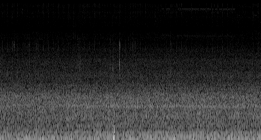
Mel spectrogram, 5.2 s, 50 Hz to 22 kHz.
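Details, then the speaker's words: Antique General Electric type AH1 ceiling fan motor running without blades: low soft even hum with one small click, no rattle or scrape, running quietly. "can see she runs good though really quiet"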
